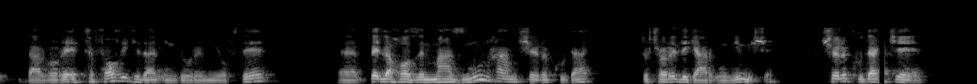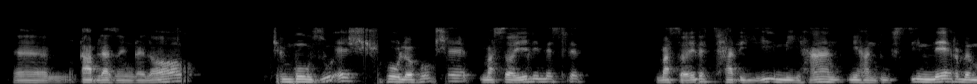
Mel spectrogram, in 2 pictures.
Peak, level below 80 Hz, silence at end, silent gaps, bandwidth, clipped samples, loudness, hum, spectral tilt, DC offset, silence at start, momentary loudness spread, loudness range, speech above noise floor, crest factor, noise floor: -8 dBFS; -58 dBFS; 0 s; none; 5.8 kHz; under 0.1%; -28 LUFS; none; -10.5 dB/octave; under 0.1%; 0 s; 10 LU; 3 LU; 54 dB; 20 dB; -82 dBFS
